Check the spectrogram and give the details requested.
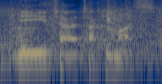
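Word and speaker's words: いただきます: Itadakimasu. Close? Dakimasu. I tried. Enough. I will have to write it down. I apologize.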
